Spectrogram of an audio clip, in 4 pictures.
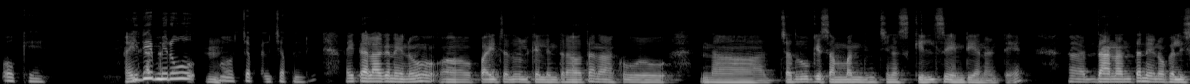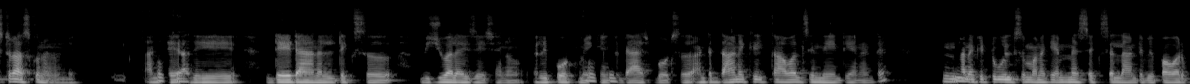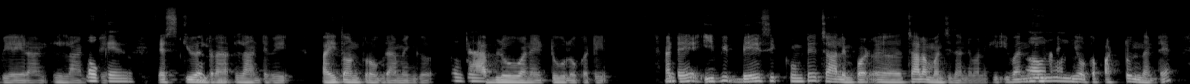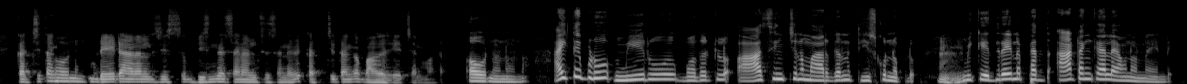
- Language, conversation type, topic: Telugu, podcast, అనుకోని దారిలో నడిచినప్పుడు మీరు కనుగొన్న రహస్యం ఏమిటి?
- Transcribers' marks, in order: in English: "స్కిల్స్"; in English: "లిస్ట్"; other background noise; in English: "డేటా"; in English: "రిపోర్ట్ మేకింగ్, డాష్‌బోర్డ్స్"; in English: "టూల్స్"; in English: "ఎంఎస్ ఎక్స్‌ఎల్"; in English: "పవర్ బీఐ"; in English: "ఎస్‌క్యూ‌ఎల్"; tapping; in English: "పైథాన్ ప్రోగ్రామింగ్, టాబ్లూ"; in English: "బేసిక్"; in English: "డేటా అనాలిసిస్, బిజినెస్ అనాలిసిస్"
